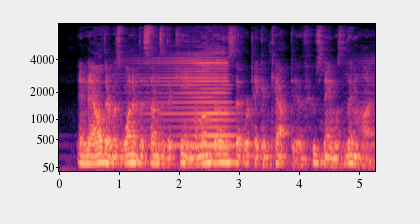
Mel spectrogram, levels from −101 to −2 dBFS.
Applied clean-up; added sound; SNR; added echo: none; Bowed string instrument; 10 dB; reverberation time 0.7 s.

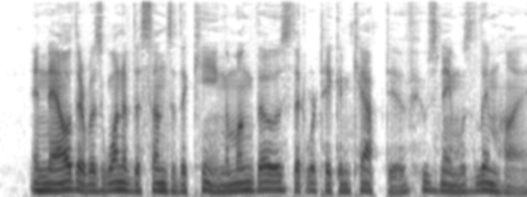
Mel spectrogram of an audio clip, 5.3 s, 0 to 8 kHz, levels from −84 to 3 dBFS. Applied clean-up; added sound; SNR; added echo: none; none; none; none.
